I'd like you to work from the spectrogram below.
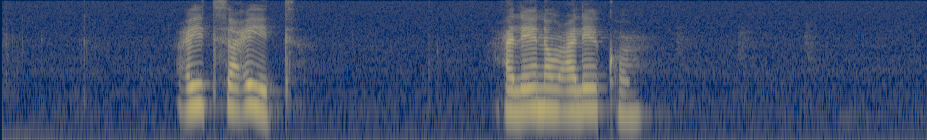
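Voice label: greet eid, Jordanian arabic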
